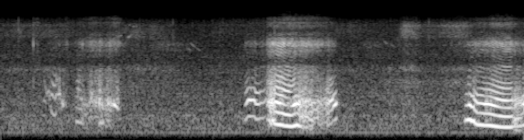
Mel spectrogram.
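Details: Infant snoring during sleep: short, squeaky, whistling breaths repeating every couple of seconds.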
